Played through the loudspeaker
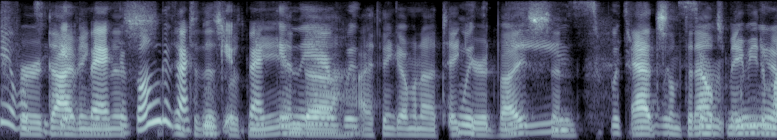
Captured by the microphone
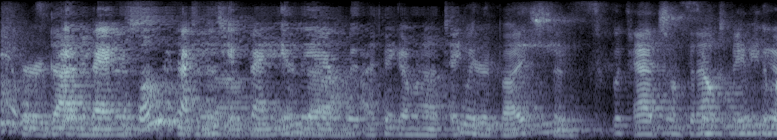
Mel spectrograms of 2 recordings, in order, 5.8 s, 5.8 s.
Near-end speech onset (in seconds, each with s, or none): 1.3 s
